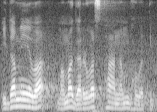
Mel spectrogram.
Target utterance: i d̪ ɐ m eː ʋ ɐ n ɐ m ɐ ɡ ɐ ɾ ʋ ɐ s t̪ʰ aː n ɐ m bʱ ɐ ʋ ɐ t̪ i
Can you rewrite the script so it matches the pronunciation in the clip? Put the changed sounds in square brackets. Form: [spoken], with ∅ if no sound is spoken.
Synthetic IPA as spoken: i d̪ ɐ m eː ʋ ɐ [m] ɐ m ɐ ɡ ɐ ɾ ʋ ɐ s t̪ʰ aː n ɐ m bʱ ɐ ʋ ɐ t̪ i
